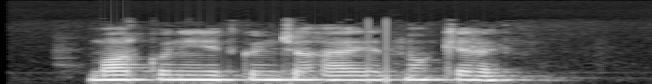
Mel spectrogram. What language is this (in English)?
Uzbek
